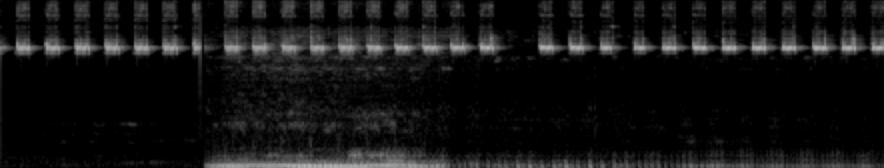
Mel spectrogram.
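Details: Cricket used as a masteran tutor recording for pet birds that rarely sing. Rapid high chirps at about three per second, broken by a loud low rumbling thump for two seconds and a brief pause.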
